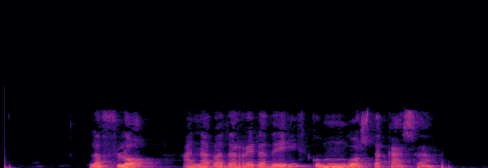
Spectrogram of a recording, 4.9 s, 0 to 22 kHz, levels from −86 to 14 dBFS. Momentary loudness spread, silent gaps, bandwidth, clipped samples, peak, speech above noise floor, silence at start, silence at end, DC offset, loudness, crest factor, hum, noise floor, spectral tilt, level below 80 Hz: 14 LU; none; 7.8 kHz; under 0.1%; -8 dBFS; 50 dB; 0.9 s; 0.5 s; under 0.1%; -24 LUFS; 18 dB; none; -73 dBFS; -7.5 dB/octave; -56 dBFS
